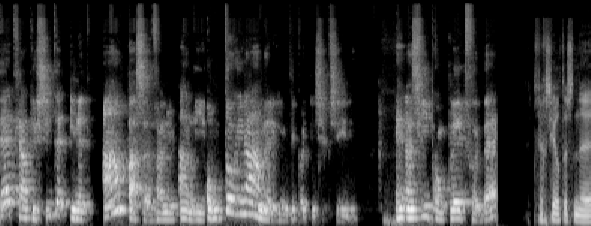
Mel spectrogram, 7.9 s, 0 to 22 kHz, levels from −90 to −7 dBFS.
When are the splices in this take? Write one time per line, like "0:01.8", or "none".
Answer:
0:01.3
0:02.4
0:02.7
0:04.0
0:05.8

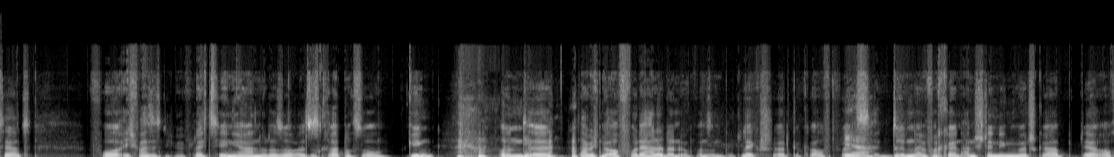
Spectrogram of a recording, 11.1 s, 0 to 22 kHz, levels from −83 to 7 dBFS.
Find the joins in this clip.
0:04.0

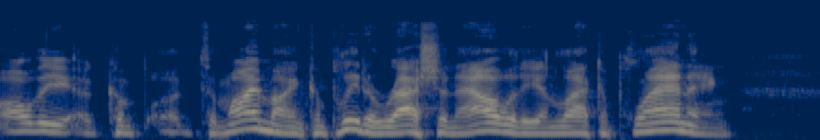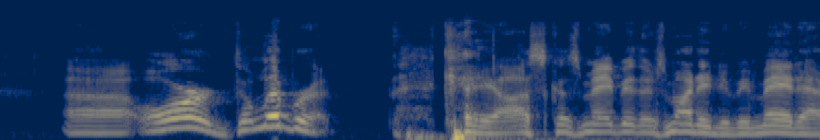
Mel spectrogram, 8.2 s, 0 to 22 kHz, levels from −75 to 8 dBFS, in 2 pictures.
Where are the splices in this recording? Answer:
none

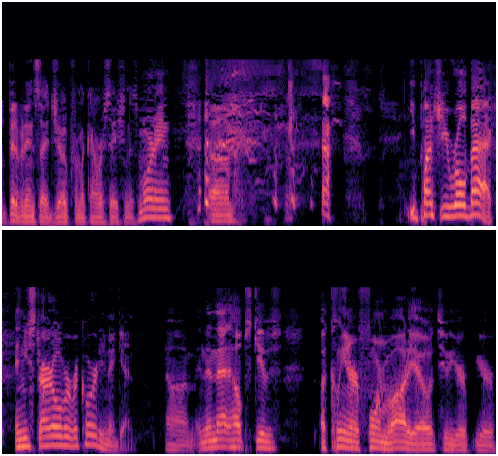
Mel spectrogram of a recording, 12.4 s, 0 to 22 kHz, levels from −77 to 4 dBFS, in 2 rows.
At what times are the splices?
none

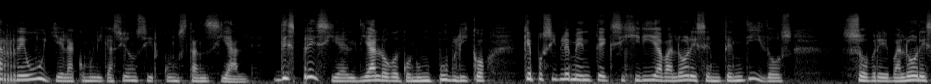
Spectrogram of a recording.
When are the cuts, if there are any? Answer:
0:02.6
0:04.0

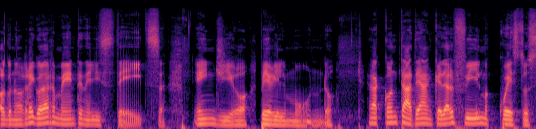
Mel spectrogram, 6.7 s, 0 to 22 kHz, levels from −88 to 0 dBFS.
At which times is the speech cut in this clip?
0:03.2

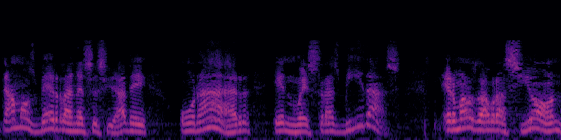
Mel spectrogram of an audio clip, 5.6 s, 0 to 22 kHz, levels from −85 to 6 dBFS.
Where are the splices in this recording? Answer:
none

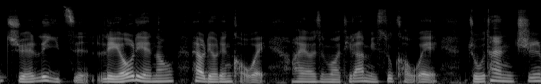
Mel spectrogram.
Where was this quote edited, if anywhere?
0:02.9

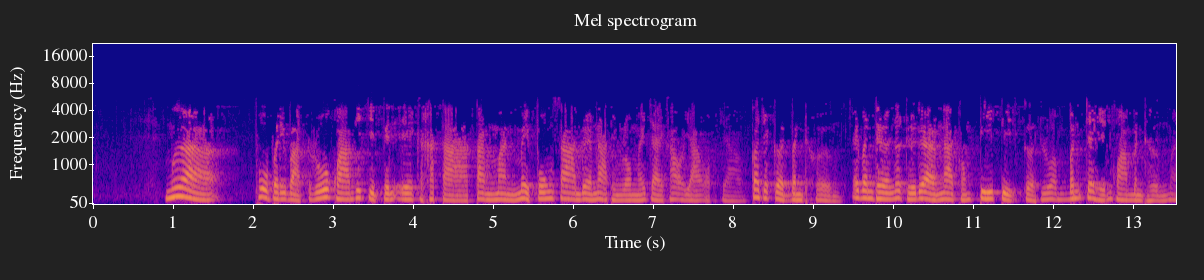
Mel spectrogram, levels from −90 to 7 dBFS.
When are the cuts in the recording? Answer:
0:01.8
0:08.2
0:09.4

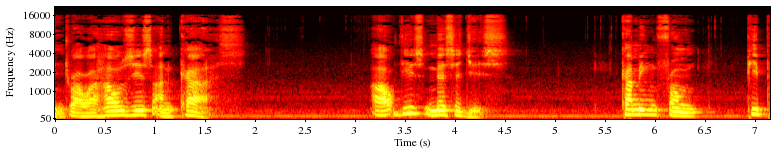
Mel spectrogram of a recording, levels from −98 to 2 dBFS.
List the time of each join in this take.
0:03.4

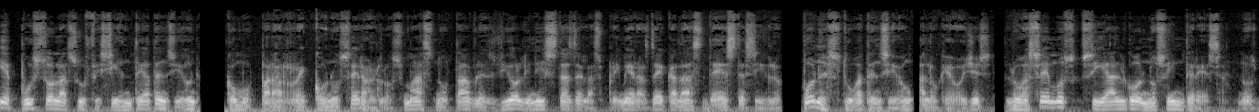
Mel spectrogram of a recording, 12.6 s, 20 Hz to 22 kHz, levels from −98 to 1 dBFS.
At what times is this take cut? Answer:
0:03.8
0:07.9
0:10.0

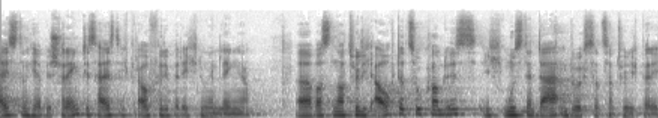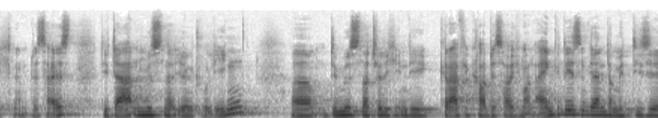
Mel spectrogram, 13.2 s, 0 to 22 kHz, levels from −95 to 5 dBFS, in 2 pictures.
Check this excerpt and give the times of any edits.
0:02.9

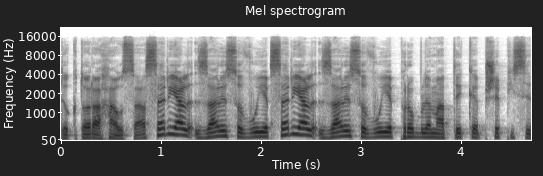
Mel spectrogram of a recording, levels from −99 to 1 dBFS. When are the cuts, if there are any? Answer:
0:02.1

